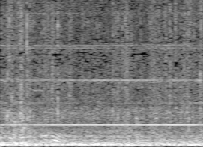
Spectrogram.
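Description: Automatic plasticine packaging machine running, a steady mechanical drone with a thin, high steady whine, while it wraps extruded clay bars in film.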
